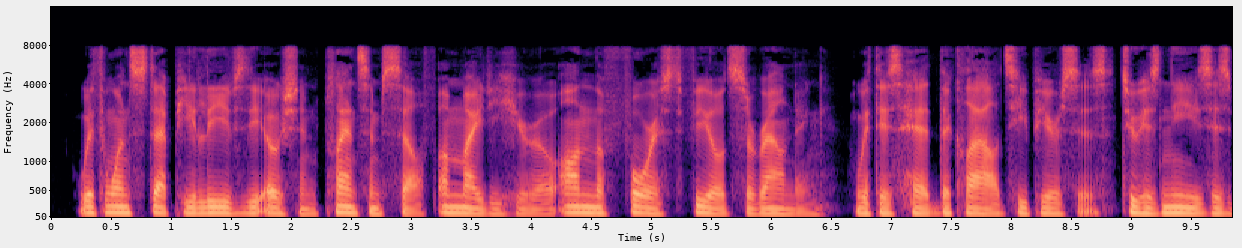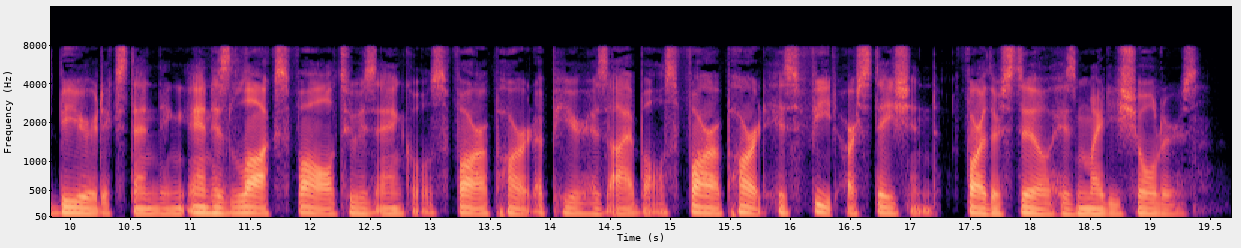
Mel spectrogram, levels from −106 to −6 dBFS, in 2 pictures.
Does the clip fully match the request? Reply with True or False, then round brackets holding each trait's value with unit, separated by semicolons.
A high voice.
False (90 Hz)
